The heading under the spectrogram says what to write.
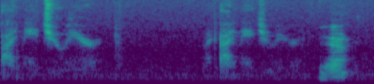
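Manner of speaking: soft, very quiet, barely voiced whisper. Recalling what she whispered at the table while eating, retelling a whisper. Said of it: "she just whispers".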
